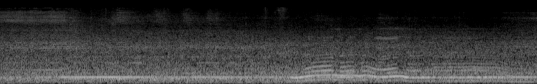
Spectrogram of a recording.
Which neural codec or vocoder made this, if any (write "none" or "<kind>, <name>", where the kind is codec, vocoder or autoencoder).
none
